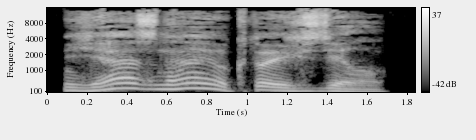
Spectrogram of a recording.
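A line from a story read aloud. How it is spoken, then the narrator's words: Quiet. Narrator (Russian): тихо сказал он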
